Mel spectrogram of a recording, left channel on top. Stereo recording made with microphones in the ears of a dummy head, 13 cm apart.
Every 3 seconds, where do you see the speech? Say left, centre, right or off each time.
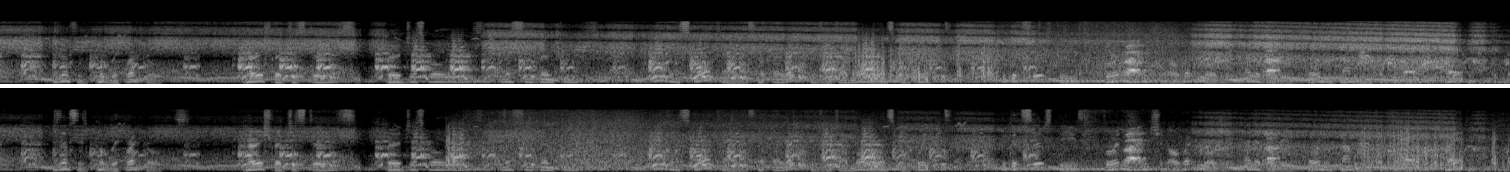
right, centre, centre, right, right.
